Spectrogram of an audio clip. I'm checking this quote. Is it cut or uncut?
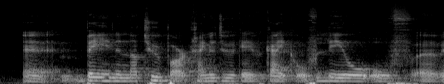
cut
